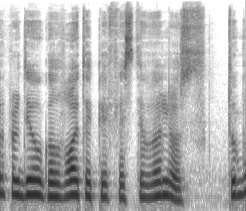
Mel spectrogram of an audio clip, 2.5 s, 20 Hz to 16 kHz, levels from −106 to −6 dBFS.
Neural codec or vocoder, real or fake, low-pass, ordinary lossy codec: codec, 44.1 kHz, 3.4 kbps, Pupu-Codec; fake; 14.4 kHz; Opus, 64 kbps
